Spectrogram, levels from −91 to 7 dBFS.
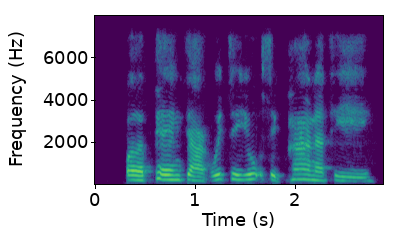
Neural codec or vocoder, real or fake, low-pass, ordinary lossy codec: codec, 16 kHz, 8 kbps, FreqCodec, smaller model; fake; 7.2 kHz; none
